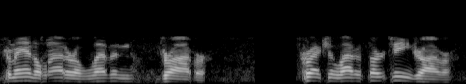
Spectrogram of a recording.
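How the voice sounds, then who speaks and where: High, clear male fire commander on radio. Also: dry recording. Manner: brisk, directive, procedural. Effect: two-way radio. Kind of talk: emergency radio dispatch commands. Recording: narrow-band fire radio transmission.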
